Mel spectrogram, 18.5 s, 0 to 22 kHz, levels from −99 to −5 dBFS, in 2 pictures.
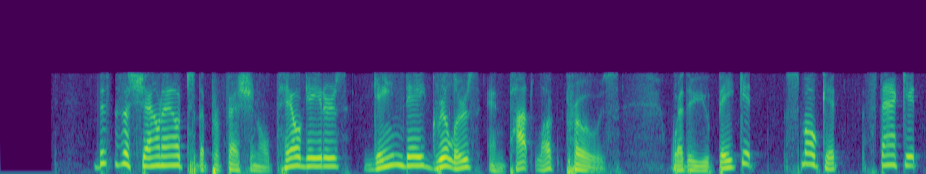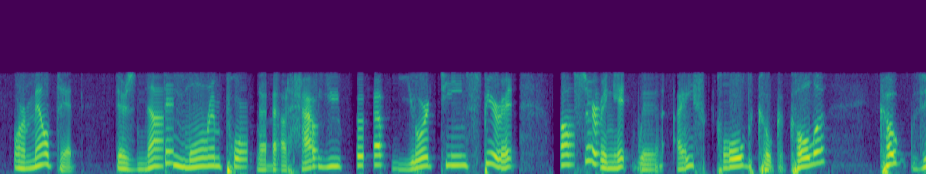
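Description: Right at the start there's short concealed packet loss at 0.98 to 1.02 s and again at 1.04 to 1.08 s. Each time about 20 ms never arrived, and the receiver papered over it by stretching the last bit of sound, so you hear a quick smear or wobble. That runs straight into a burst of packet loss from 1.08 to 1.17 s, about 80 ms gone, heard as the last sound held and fading before the audio picks up further along. Another short concealed loss lands at 1.91 to 1.96 s, a similar brief wobble. Then from 10.66 to 16.57 s there's repeated packet loss, with roughly 50 dropouts, the longest near 99 ms, and about 29% of that stretch patched over. That gives it the choppy, robotic character. Throughout, the sound stops at 4 kHz, which fits a narrowband telephone codec on the call path.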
